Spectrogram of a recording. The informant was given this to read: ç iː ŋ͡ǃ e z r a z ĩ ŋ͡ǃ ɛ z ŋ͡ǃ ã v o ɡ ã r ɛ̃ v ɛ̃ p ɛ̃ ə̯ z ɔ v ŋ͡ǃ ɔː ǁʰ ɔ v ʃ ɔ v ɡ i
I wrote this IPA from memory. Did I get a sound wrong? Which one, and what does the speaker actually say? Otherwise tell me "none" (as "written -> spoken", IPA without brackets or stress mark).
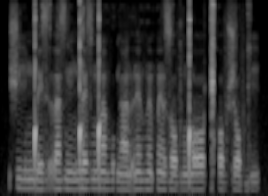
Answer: ç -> ʃ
